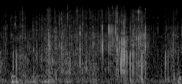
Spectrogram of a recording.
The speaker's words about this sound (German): Und, und könnt ihr euch vorstellen, wie unglaublich saftig dieser Döner ist, in den ich jetzt gerade ganz nah am Mikrofon reinbeiße.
